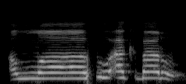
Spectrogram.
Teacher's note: akbar rohnya biarkan dia bergetar, biarkan mengalir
